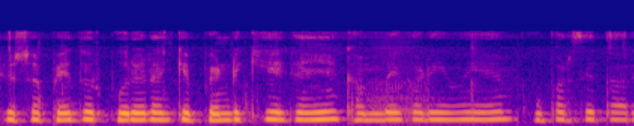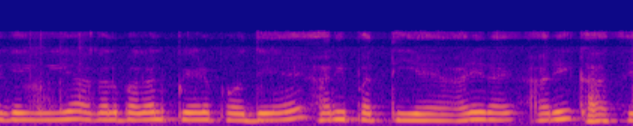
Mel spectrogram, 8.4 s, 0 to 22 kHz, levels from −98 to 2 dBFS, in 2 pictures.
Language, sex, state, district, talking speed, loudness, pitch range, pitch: Hindi, male, Chhattisgarh, Kabirdham, 220 wpm, -31 LUFS, 210-225 Hz, 220 Hz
